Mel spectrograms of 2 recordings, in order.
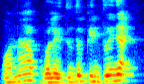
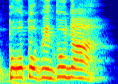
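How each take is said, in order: First: Polite way to ask to shut the door; polite request. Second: Barked order. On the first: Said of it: "Tapi kalau". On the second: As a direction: snap the order at him. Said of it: "Kalau ditinggikan volumenya". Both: Retold or imitated.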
